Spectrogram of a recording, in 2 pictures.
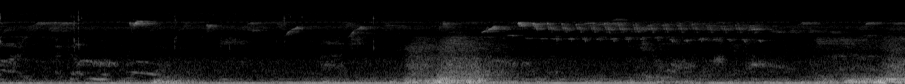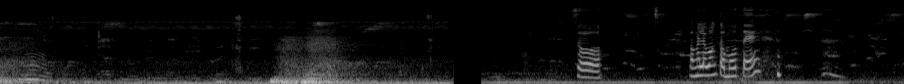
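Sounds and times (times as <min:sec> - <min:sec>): birds chirping: 0:00.0 - 0:13.6, 0:14.2 - 0:18.0
muffled noise bursts: 0:00.0 - 0:14.3.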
